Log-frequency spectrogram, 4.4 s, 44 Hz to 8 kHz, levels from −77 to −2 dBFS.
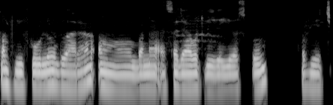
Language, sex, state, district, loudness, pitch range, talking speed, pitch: Hindi, male, Uttar Pradesh, Etah, -23 LUFS, 100-110 Hz, 175 wpm, 105 Hz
